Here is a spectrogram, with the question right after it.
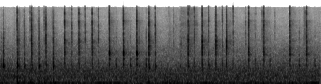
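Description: A black plastic gamepad is held in the hand near the mic while fingers press its buttons and triggers, producing about thirty quick, dry, bright plastic clicks over a low, steady background hiss. Each click is sharp and dies away almost at once, leaving an irregular tapping rhythm much like typing.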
